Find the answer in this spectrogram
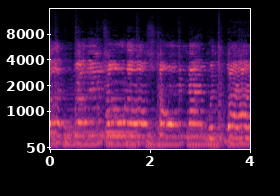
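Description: Acoustic guitar strummed in a steady rhythm, with a man's voice swooping up into a held sung note and carrying on over the chords.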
